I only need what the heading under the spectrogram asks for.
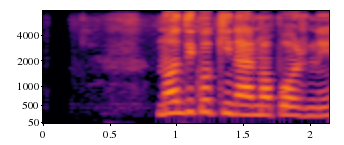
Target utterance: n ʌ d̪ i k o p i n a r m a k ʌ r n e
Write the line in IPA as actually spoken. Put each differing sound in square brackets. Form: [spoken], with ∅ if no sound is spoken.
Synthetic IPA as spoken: n ʌ d̪ i k o [k] i n a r m a [p] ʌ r n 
